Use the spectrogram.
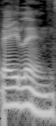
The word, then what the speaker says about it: Felipe Lins: Outside of that, OSP, OSP, and Philipe Lins. Is that how you say it? Felipe Lins. Felipe Lins.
